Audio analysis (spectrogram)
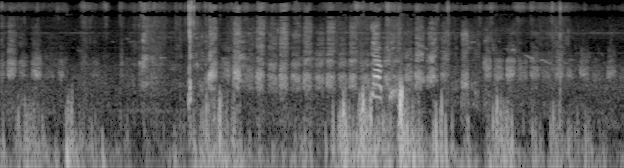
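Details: Rip, a two-year-old trained German Shepherd protection dog in Boise, panting while playing fetch with a toddler; rapid irregular breaths mixed with a child's voice and light outdoor noise.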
